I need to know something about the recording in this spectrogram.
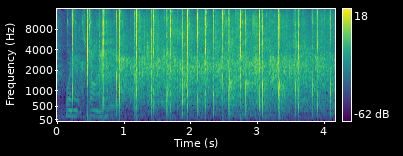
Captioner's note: applause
